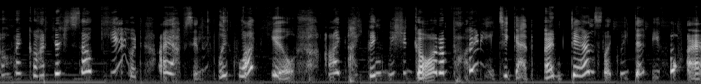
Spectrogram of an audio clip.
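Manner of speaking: put-on very high-pitched, childlike little girl voice. Trying out character voices, the speaker does a little girl voice. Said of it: "I could do like a little girl".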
